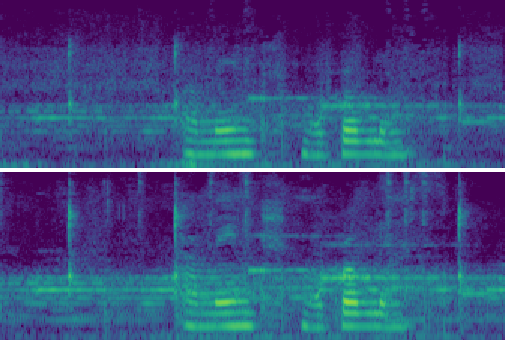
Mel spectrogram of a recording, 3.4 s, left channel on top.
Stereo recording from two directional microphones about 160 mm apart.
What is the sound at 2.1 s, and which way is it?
Speech, 40° right (ahead or behind).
